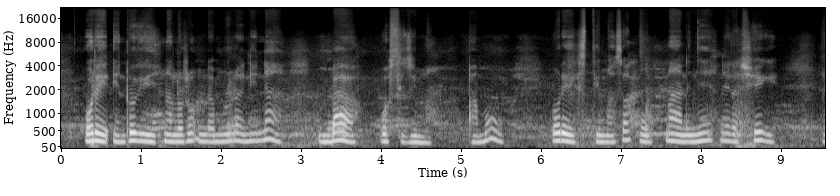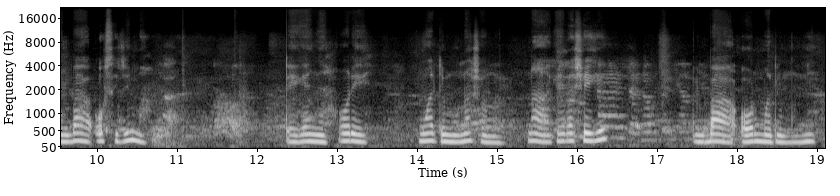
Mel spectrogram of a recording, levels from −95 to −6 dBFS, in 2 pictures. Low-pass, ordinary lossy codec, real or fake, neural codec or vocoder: none; none; fake; codec, 44.1 kHz, 7.8 kbps, DAC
